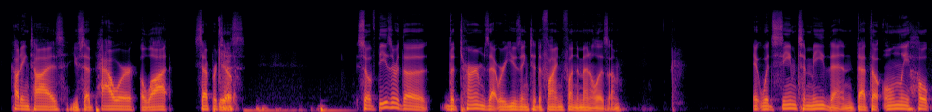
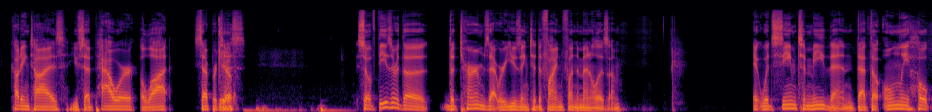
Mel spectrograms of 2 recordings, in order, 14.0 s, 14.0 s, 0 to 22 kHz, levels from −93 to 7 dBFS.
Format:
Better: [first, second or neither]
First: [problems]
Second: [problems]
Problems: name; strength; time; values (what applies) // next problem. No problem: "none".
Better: second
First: muffled; very; fading above 2.5 kHz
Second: none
